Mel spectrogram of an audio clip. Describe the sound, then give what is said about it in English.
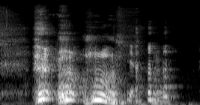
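A man clears his throat in a few voiced, gravelly bursts that trail off into softer rasps, with no words spoken. “Clears his throat and points to himself.”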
